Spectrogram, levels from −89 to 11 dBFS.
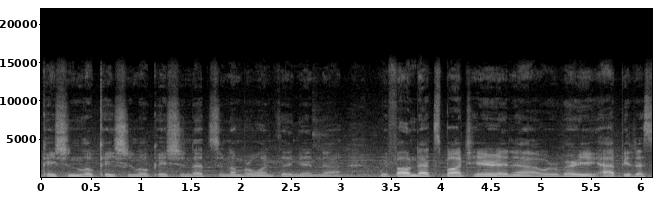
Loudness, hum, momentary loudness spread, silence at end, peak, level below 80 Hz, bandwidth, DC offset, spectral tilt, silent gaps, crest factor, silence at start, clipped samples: -25 LUFS; none; 8 LU; 0 s; -8 dBFS; -48 dBFS; 15.5 kHz; under 0.1%; -5.5 dB/octave; none; 18 dB; 0 s; under 0.1%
